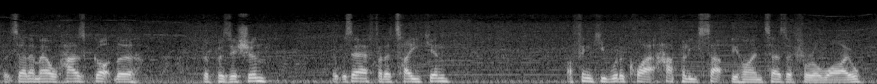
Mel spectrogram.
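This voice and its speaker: Despite noticeable background noise, a man with a medium pitch talks fairly quickly at a very even loudness, leaving long, frequent pauses. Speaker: sim racing commentator. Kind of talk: live commentary.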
